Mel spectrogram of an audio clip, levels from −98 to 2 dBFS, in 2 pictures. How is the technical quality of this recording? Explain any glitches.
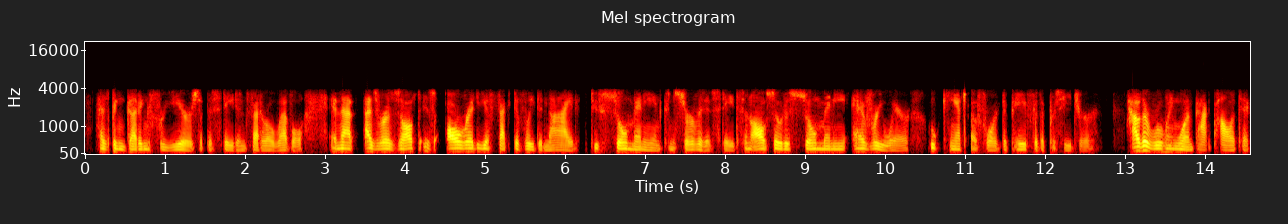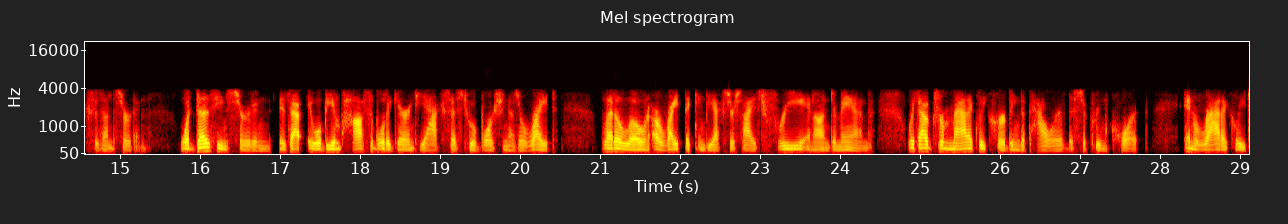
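It's a narrowband call recording with audible damage throughout, plus three short dropouts.

The G.729 codec sits over the whole clip. Everything is squeezed into roughly 200 Hz to 3.5 kHz, and the speech has that rough, slightly synthetic edge of an 8 kbit/s model-based coder rebuilding the voice from filter and pulse parameters.

There's VoIP packet loss concealed by the speech codec at 2.84–2.94 s, 13.45–13.61 s and 20.99–21.06 s, covering about 80, 40 and 60 ms of missing audio. Each time, the decoder stretches the last sound into a fading buzzy tone or coloured noise, and the voice stays weak briefly afterward.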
